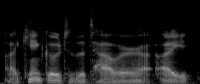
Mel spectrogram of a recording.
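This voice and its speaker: A man voicing a frail, devout old cleric who speaks gently and humbly, in a slow, soft and halting way. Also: low-pitched, flat delivery, pitched below the performer's own voice. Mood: humble, gentle.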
